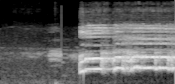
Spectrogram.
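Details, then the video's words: Rooster crowing in the morning: a soft lead-in note, then a loud harmonic-rich cock-a-doodle-doo that starts abruptly and holds steady to the end. "Good morning hen Rooster Sounds"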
